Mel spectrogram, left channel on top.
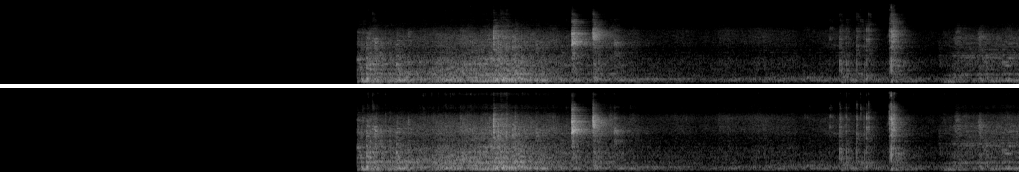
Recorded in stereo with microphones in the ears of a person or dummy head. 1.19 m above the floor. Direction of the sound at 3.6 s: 15° right (ahead or behind).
